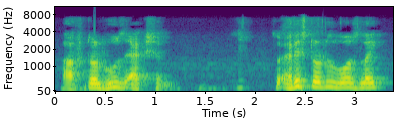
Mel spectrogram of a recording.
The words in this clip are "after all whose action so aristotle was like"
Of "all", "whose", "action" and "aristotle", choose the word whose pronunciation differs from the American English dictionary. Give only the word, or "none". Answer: none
